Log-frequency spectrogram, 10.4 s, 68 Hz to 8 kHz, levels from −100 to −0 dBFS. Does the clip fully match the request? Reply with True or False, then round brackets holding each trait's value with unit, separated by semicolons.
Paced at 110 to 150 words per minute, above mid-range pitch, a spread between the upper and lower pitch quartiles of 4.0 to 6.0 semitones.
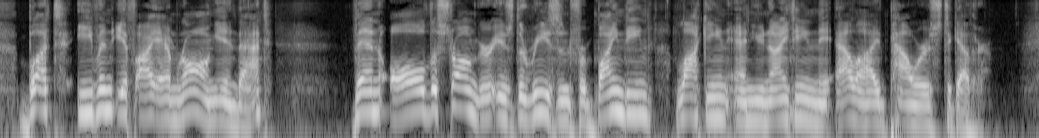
False (140 wpm; 140 Hz; 4.8 semitones)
